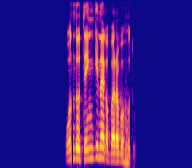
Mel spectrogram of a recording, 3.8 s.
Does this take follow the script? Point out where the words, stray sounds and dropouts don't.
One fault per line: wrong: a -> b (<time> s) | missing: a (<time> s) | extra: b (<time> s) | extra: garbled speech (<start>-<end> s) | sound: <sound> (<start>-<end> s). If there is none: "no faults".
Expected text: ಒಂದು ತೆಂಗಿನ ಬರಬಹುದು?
sound: dropout (1.4-1.5 s)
